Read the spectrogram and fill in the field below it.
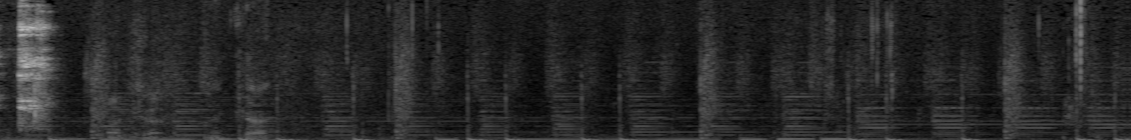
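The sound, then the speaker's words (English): Glasses of vegan Baileys clink together in a toast, a bright ringing chime near the start followed by a run of lighter taps and clatter, with voices murmuring underneath. “Should we cheers and make a noise?”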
